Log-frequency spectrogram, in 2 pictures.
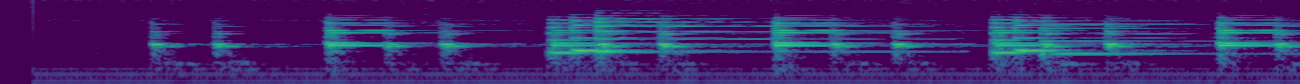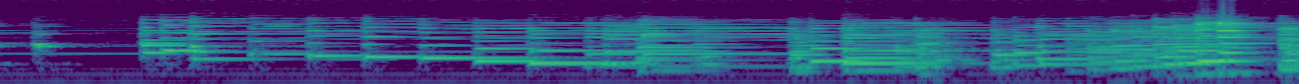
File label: Piano Prelude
